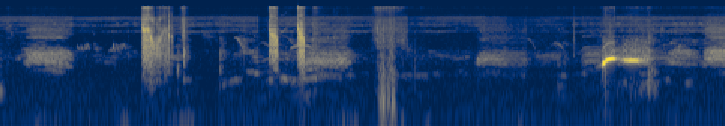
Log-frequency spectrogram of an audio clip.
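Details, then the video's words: A blue Indian ringneck parrot (rose-ringed parakeet) gives harsh, scratchy squawks with short mid-pitched chatter between them, then ends on a bright rising whistle that levels off. "blue ringneck parrot talking voice"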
